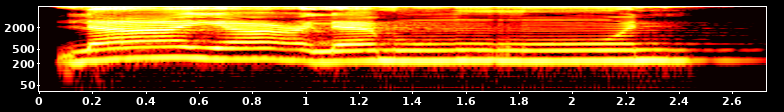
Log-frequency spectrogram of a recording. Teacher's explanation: اب جو ہم مثال پڑھ رہے ہیں وہ ہم پڑھ رہے ہیں یعلمون پہ، واؤ ساکن پہ. واؤ ساکن سے پہلے ہمارے پاس پیش ہے تو اس کا مطلب ہے کہ یہ واؤ مدہ ہے اور پیش والے حرف کو ہم نے ایک حرکت کے برابر کھینچ کے پڑھنا ہے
